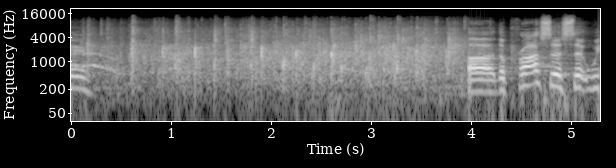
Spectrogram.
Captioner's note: audience applause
